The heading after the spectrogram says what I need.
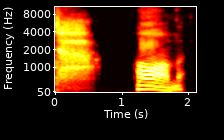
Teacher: you start by whispering and then you turn volume on halfway through the sound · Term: aspiration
